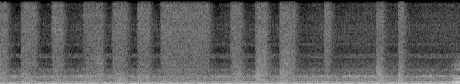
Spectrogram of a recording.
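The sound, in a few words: paint being sprayed onto a green sunfish taxidermy mount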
